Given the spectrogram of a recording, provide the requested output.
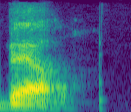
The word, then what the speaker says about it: Bale: Is it Bale? How do you say his last name? It's actually pronounced Bell.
